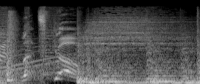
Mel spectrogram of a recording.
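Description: Background music with a steady beat, with swooping glides in pitch during the first second.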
